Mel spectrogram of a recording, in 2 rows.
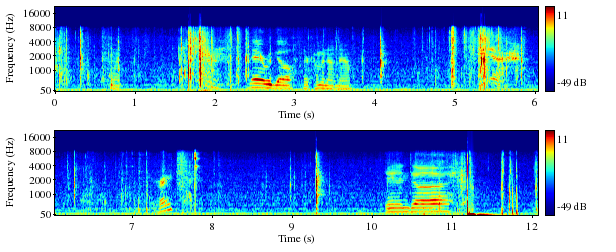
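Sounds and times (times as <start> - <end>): plastic packaging crinkling: 0.0 - 7.0
plastic packaging clicks: 1.5 - 6.4.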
